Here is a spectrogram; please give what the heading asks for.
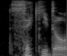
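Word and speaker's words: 赤道: Although I often do forget sekido, like equator. I forget that that's the pronunciation.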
